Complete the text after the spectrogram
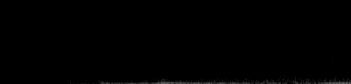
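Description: A woman reads out calmly through a microphone.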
